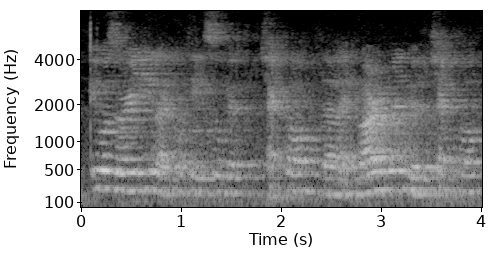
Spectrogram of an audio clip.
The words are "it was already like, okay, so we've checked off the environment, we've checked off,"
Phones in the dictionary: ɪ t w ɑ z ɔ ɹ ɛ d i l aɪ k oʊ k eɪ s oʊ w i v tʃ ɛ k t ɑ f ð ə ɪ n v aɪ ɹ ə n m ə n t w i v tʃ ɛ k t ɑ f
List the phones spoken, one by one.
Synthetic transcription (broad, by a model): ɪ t w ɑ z ɔ ɹ ɛ d i l aɪ k oʊ k eɪ s oʊ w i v tʃ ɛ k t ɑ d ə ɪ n v aɪ ɹ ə n m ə n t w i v tʃ ɛ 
